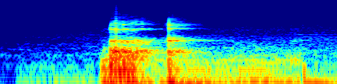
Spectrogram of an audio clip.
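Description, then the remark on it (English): A loud belch erupts abruptly with a second guttural burst right after, then rumbles on for about a second before cutting off, made as a rating while tasting beers. “Was that a belch?”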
